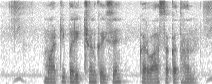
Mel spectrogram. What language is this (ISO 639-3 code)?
hne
